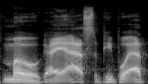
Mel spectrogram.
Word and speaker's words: Moog: moog a synthesizer a lot of people say moog but it's actually pronounced moog i asked the people at the company but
